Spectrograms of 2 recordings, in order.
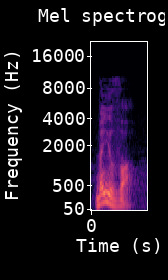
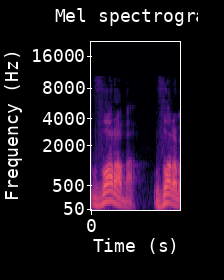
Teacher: يجعلون الضاد في كلامهم اليومي ظاء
